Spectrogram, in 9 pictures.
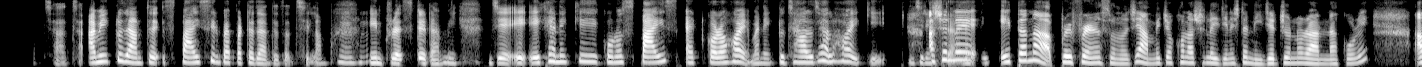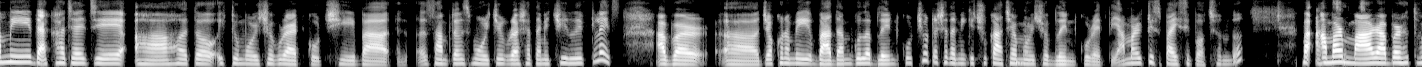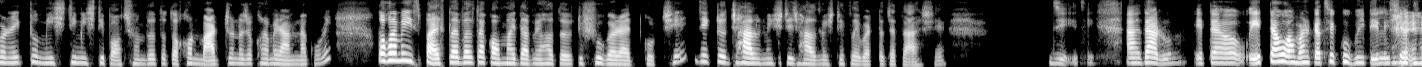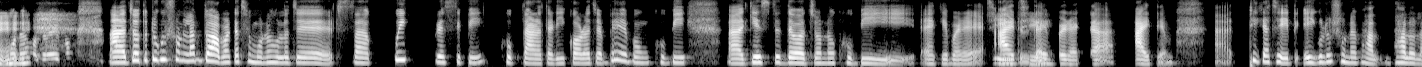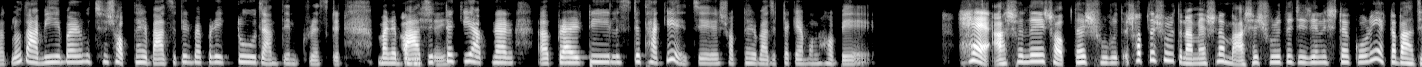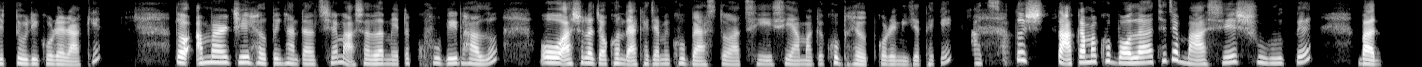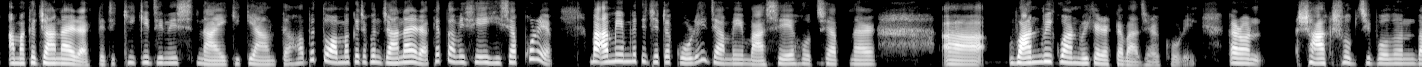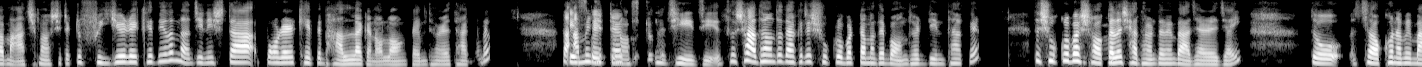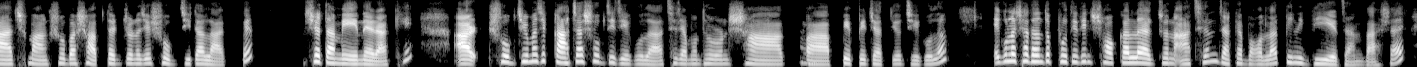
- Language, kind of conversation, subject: Bengali, podcast, সপ্তাহের মেনু তুমি কীভাবে ঠিক করো?
- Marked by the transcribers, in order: other background noise; tapping; laughing while speaking: "আমার কাছে"; chuckle; in English: "its a quick recipe"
